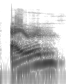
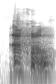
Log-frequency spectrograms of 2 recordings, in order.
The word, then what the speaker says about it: Akron: forward mission to scope Aaron. Is Aaron how it's pronounced? Akron, sorry.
